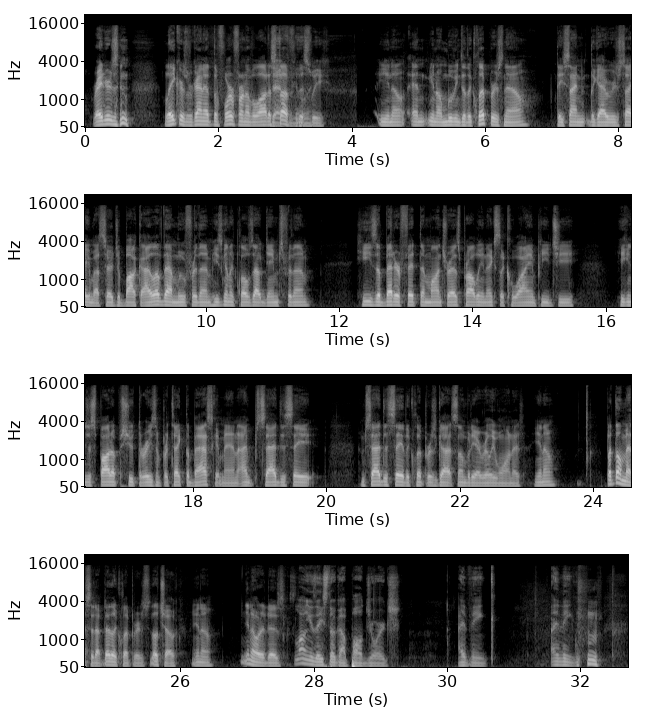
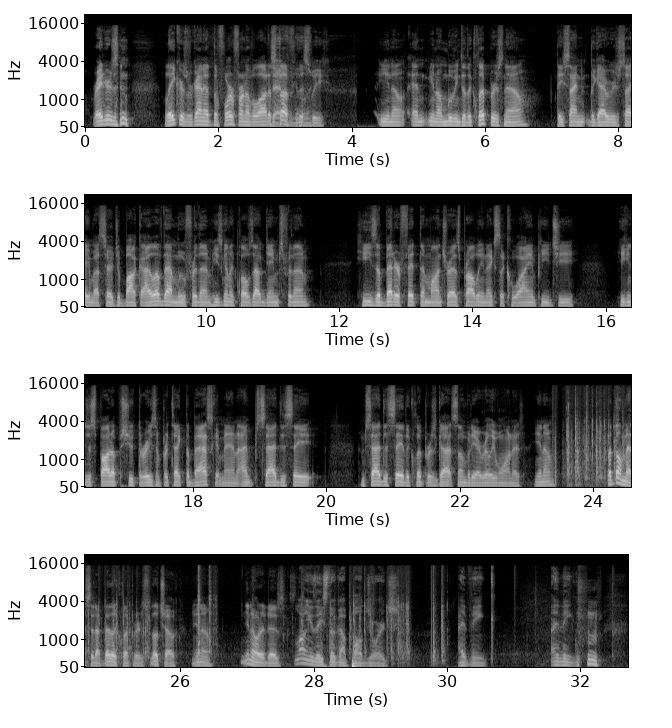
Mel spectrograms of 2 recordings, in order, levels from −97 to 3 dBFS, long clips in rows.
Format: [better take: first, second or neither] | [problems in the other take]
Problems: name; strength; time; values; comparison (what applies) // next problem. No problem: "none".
first | keyboard typing; noticeable; from 23 to 30 s; peak 7 dB below the speech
